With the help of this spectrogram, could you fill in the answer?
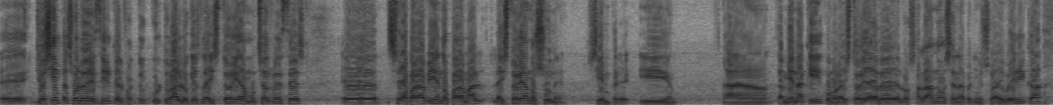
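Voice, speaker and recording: Speaking at a moderate pace, a man with a fairly high pitch keeps his loudness very even and shows ordinary pitch variation, with noticeable background noise around him. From Spain, Málaga area. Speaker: university representative. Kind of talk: panel presentation. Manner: halting.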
